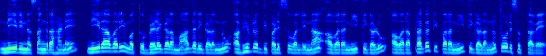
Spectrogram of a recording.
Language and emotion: Kannada, neutral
